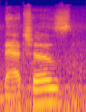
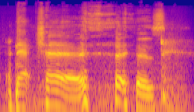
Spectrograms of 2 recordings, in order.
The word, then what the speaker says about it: Natchez: So now, and Nats, almost, I keep pronouncing it as Nazi. It's called Natchez.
